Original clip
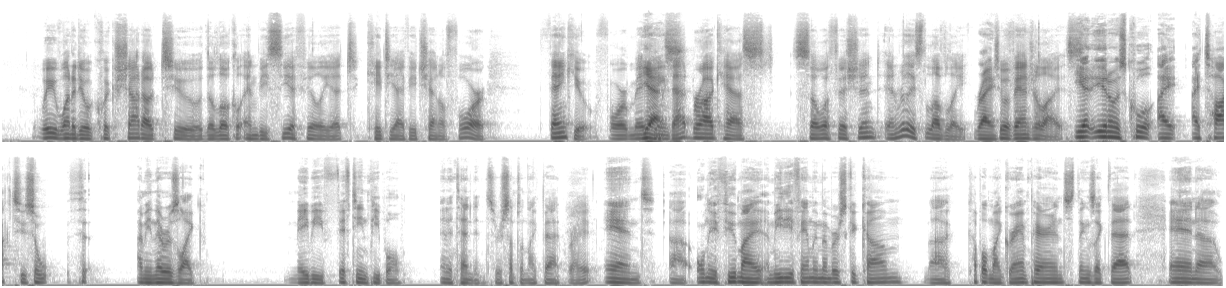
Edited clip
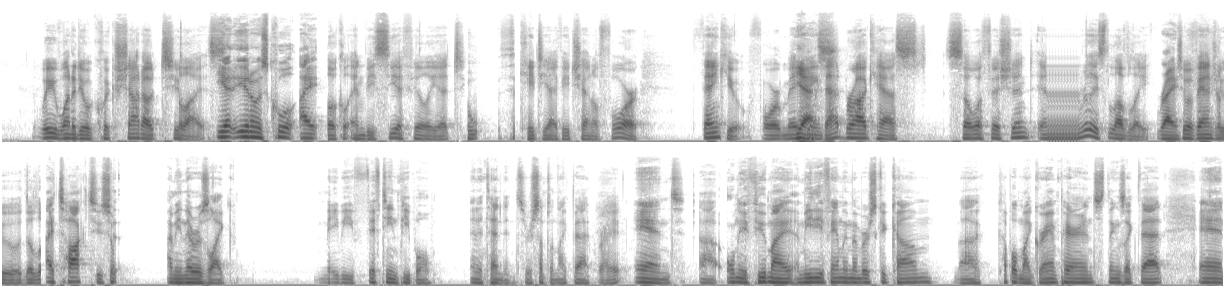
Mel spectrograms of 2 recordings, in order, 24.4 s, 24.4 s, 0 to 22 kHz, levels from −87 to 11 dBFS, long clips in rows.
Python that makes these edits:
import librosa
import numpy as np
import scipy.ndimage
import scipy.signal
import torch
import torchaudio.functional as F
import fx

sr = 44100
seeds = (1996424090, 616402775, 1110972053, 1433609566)

y = fx.edit(x, sr, fx.swap(start_s=1.78, length_s=0.42, other_s=10.36, other_length_s=1.49),
    fx.stutter(start_s=8.92, slice_s=0.03, count=11),
    fx.move(start_s=12.58, length_s=0.46, to_s=3.6),
    fx.fade_in_from(start_s=15.21, length_s=0.37, floor_db=-14.0), tone=tone)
